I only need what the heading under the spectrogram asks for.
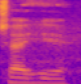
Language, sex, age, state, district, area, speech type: Urdu, male, 45-60, Delhi, North East Delhi, urban, spontaneous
